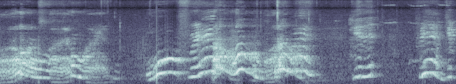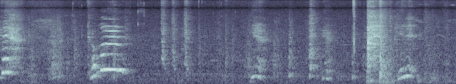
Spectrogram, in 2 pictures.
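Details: Pet dog "talking" after a game of balloon-bop, signalling she wants to play with something else: expressive, whiny, rising and falling yowls in bursts over about four seconds, then shorter broken grumbles and a few scattered sharp noises.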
